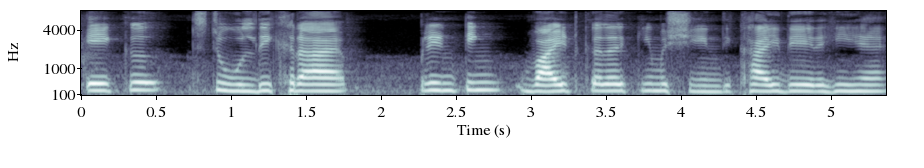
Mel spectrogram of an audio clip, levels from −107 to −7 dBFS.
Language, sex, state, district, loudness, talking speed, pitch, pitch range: Hindi, female, Punjab, Pathankot, -18 LUFS, 155 wpm, 230 Hz, 220-245 Hz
